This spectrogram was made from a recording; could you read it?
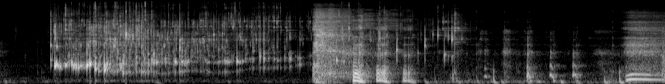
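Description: Tea pours into a cup in a steady splashing stream for a few seconds, then breaks into trickles, drips and light clinks as the pour tapers off.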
